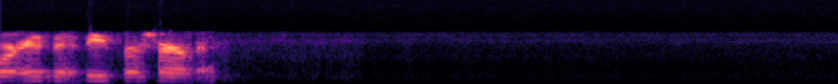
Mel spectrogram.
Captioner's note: silence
